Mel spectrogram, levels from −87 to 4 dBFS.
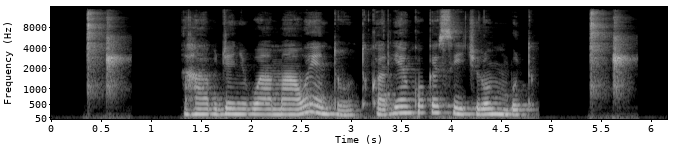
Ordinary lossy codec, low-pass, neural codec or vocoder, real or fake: MP3, 96 kbps; 14.4 kHz; none; real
